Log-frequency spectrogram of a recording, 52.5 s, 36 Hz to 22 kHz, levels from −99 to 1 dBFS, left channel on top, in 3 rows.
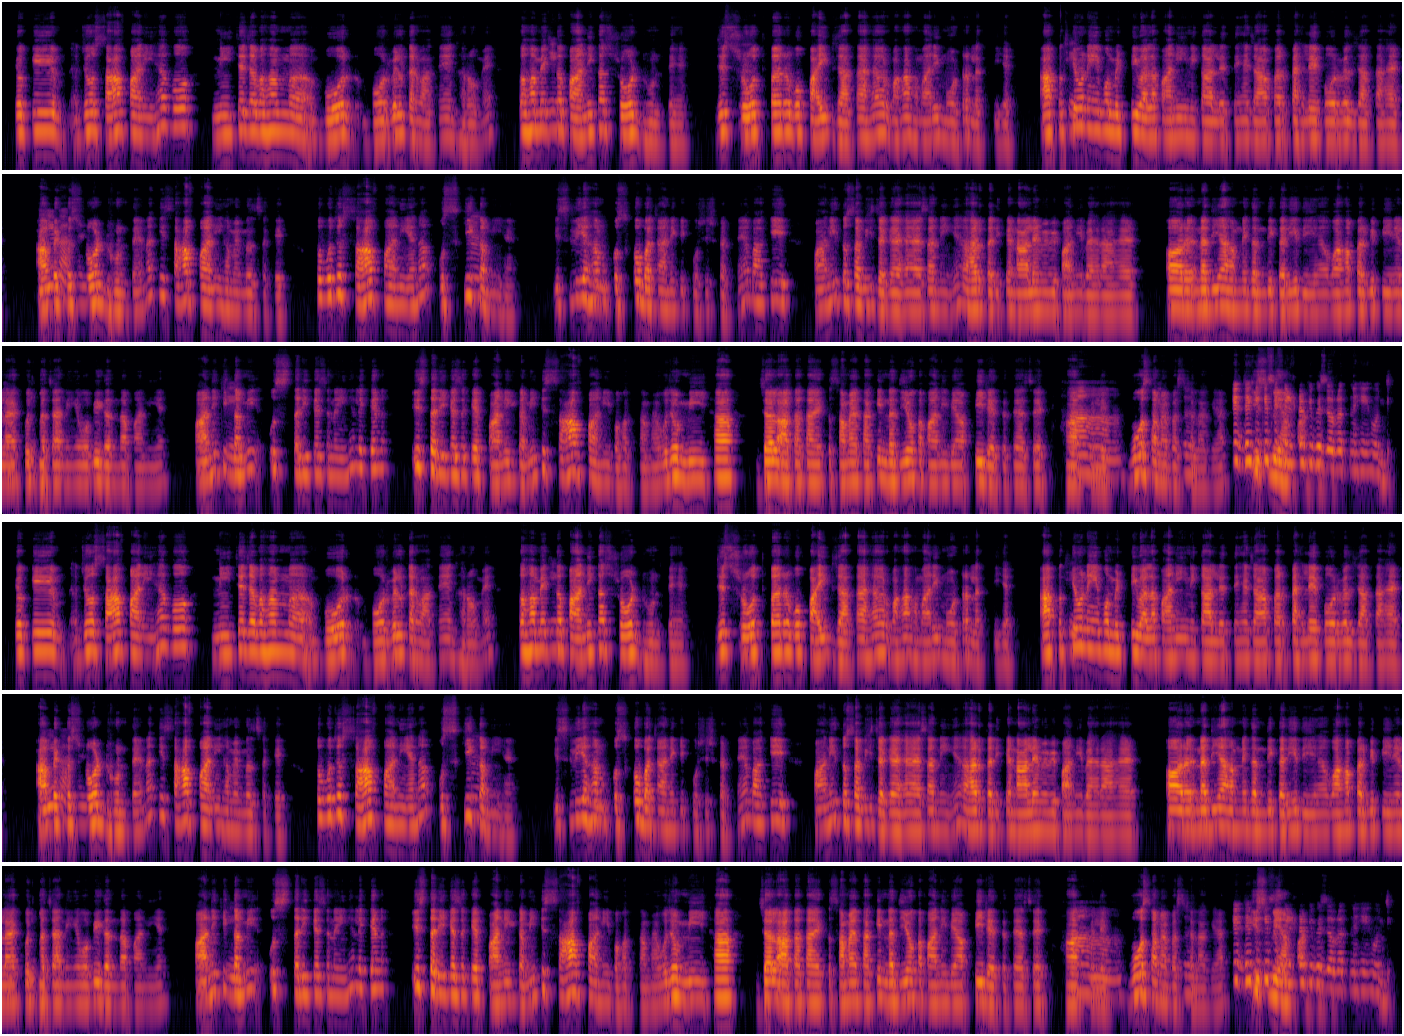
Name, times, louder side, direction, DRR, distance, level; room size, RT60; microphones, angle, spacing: voice 1, 0.2-2.3 2.6-4.4 4.6-6.1 6.5-8.5 8.9-12.6 13.0-17.4 17.9-20.6 21.4-23.9 24.4-25.9 26.3-27.3 27.6-31.6 32.0-37.0 37.4-39.8 40.1-44.1 44.5-48.0 48.3-48.8 49.1-50.3 50.6-51.3, right 2 dB, 85° right, 1.4 m, -35 dB
voice 2, 17.9-18.6 23.3-23.5 24.7-25.1 34.9-35.4 37.8-38.0 48.3-49.0 49.4-49.9 50.4-52.3, left 2 dB, 40° left, 0.7 m, -40 dB
3.1 x 3.0 x 3.5 m
head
